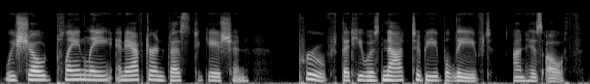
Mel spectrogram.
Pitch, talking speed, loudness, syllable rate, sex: 190 Hz, 175 wpm, -18 LUFS, 5.2 syllables/s, female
